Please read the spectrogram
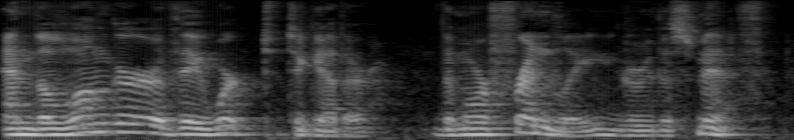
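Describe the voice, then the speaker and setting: A man narrating a fairy tale aloud in a measured, expressive reading. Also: mid-range voice. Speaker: audiobook reader. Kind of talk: storybook narration.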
